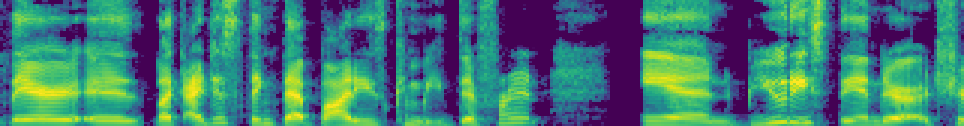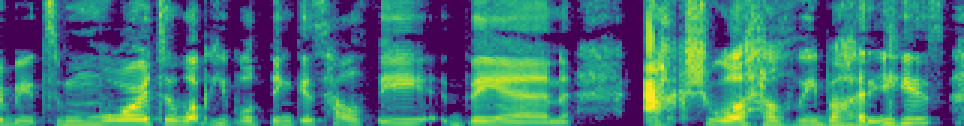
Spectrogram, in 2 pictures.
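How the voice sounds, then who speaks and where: Sleepy and yawning at times, this twenty-something woman rambles with plenty of fillers while chatting casually as a guest on her husband's art stream. Her voice is a little high and fairly bright, recorded at studio quality without echo.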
